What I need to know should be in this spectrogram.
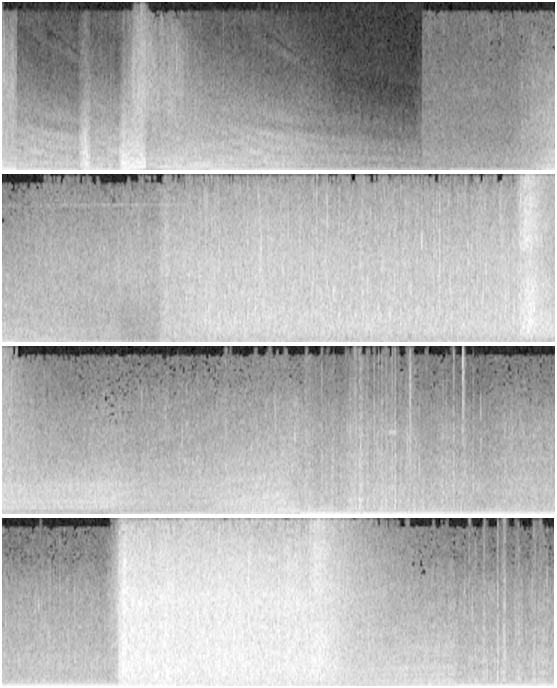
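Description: An engine revs up and down.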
